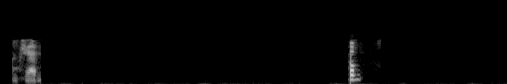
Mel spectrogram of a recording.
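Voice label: police radio dispatch, Scottsdale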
